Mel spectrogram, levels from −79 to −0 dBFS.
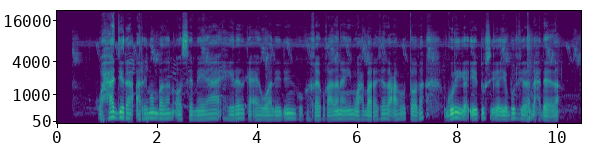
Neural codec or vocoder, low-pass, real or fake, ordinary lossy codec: none; none; real; none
